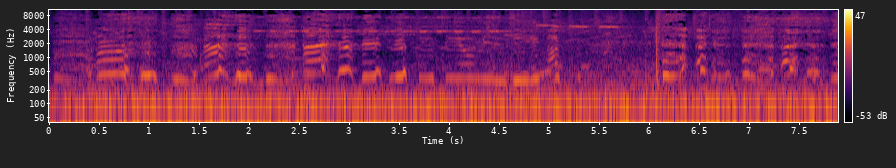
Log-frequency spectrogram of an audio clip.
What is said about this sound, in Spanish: Es el llanto de una mujer joven de unos 40 años delante de las cámaras de varios periodistas. No llora de tristeza, sino más bien de alivio, porque acaba de pisar tierra seca tras cruzar la última barrera de su odisea,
